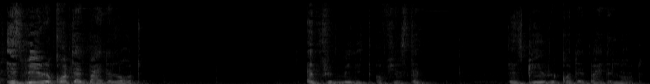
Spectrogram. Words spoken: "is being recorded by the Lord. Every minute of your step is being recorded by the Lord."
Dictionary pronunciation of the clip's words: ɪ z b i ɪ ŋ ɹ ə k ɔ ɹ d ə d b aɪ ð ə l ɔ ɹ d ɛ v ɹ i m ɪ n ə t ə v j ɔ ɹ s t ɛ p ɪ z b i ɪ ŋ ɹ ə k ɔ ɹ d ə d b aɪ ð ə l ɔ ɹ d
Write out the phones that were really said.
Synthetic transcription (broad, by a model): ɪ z b i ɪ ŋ ɹ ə k ɔ d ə d b aɪ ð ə l ɔ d ɛ v ɹ i m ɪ n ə t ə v j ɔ s t ɛ p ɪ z b i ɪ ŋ ɹ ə k ɔ d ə d b aɪ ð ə l ɔ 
